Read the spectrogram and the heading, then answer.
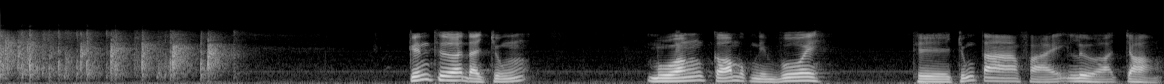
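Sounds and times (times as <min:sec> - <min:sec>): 
audience applause: 0:00.0 - 0:02.5
speech: 0:04.1 - 0:05.4, 0:06.5 - 0:08.3, 0:09.2 - 0:11.6.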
